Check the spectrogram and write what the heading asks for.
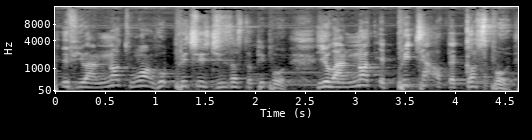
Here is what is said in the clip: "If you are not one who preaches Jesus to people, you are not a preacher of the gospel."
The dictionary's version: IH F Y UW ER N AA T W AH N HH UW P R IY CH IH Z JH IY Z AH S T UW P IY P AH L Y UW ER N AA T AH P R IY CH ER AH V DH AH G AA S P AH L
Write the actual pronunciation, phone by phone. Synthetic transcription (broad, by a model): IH F Y UW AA N AA T W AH N HH UW P R IY CH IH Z JH IY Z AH S T UW P IY P AH L Y UW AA N AA T AH P R IY CH ER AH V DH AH G AA S P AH L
